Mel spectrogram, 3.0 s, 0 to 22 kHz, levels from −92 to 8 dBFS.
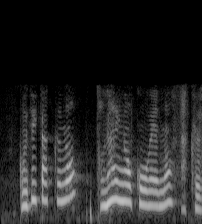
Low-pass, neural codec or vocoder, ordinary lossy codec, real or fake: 5.4 kHz; codec, 16 kHz, 4 kbps, FreqCodec, smaller model; AAC, 32 kbps; fake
